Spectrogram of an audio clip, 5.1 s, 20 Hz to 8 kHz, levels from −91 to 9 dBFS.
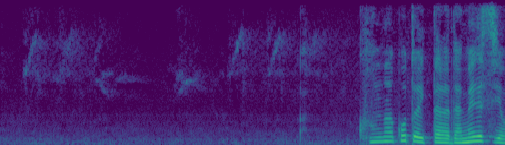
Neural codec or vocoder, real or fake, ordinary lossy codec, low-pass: codec, 16 kHz, 2 kbps, FunCodec, trained on Chinese and English, 25 frames a second; fake; none; none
